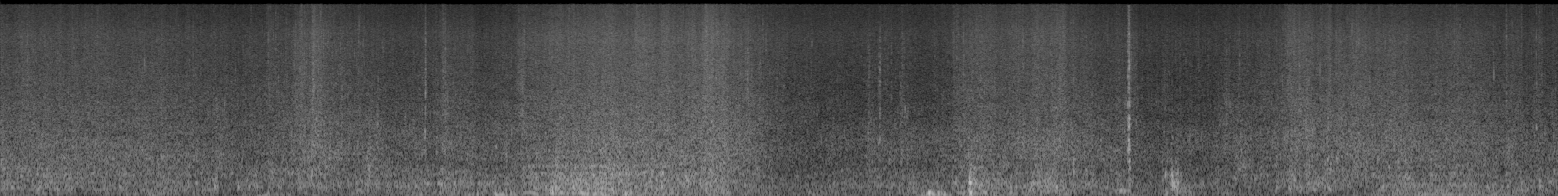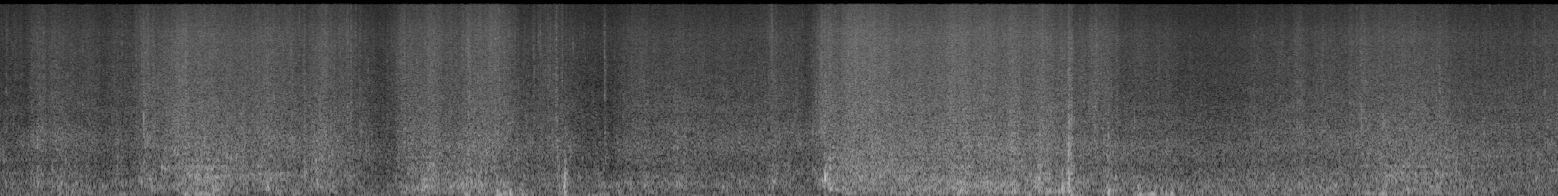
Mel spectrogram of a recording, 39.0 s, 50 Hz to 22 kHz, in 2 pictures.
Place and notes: Incoming tide ... open lavaliers on t bar fastened to fishing landing net pole ...
Whitby, UK, 25 November 2016, 10:10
